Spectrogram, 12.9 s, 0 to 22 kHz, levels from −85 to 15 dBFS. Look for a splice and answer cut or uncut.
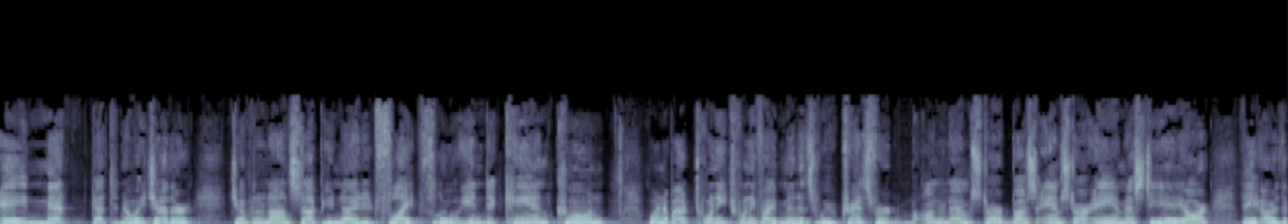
cut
